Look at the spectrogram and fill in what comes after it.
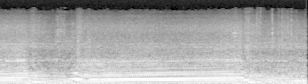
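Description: Car engine accelerating hard, heard from inside the cabin: the engine note climbs steadily, drops with an upshift about a second in, then climbs again and drops with another shift near the end.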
